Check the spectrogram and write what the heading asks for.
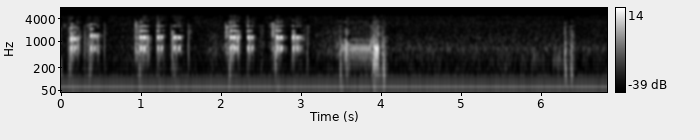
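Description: Touch-tone telephone dialing of 10288, the AT&T carrier access code, to call a California number from New York: quick bursts of two-pitched beeps in several rapid clusters, then a longer warbling tone and a brief click amid a quiet hiss. No one speaks.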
